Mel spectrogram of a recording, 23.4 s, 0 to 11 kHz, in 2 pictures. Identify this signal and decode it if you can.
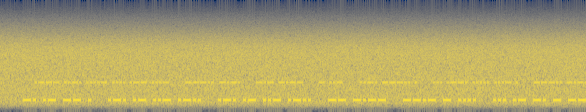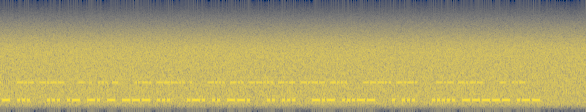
Morse code, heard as two keyed tones, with radio static. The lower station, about 24 wpm, 360 Hz: NAME RAUL RAUL MY QTH SANTOS SANTOS RIG IS K3 ES 50W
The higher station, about 33 wpm, 880 Hz: JF4HWV 8C KY TU F8E SP5VE 8C KY TEST F8E BD7KYB 8C KY TU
